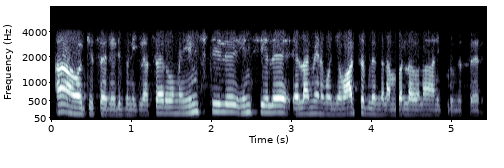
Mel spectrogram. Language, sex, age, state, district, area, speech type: Tamil, male, 18-30, Tamil Nadu, Ariyalur, rural, conversation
